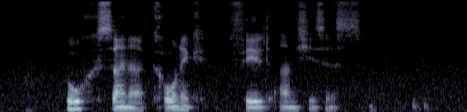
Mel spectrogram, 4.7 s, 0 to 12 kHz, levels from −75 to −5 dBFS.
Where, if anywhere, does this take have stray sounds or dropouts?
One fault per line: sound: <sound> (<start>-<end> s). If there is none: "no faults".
no faults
